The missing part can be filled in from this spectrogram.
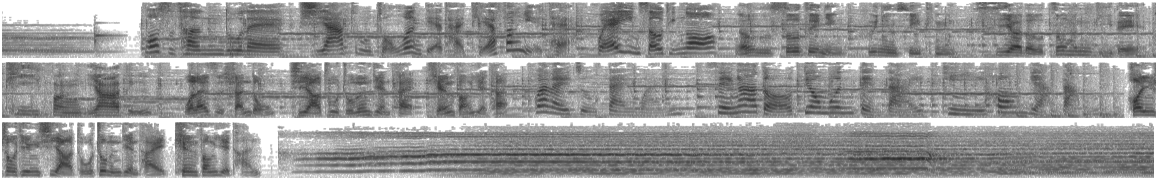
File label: chinese ancient; chinese dialects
